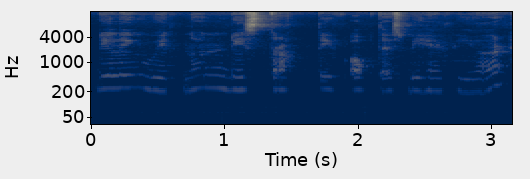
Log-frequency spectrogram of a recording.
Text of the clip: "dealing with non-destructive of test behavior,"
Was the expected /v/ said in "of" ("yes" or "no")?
no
